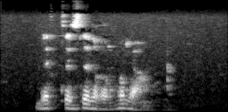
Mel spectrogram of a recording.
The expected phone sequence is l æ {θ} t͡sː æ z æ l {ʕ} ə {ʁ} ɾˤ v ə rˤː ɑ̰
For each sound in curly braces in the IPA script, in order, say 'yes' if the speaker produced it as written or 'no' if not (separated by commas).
yes, no, no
